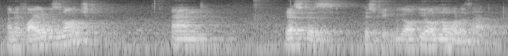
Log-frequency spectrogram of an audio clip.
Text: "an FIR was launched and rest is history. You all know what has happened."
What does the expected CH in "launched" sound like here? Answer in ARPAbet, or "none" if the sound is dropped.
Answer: CH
